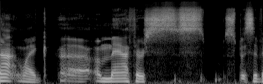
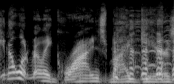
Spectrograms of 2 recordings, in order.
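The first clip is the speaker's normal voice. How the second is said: put-on old-man character voice; 4 dB louder than usual. Describing an old guy, then doing his line: Andy Rooney impression. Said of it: "That's Andy Rooney".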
